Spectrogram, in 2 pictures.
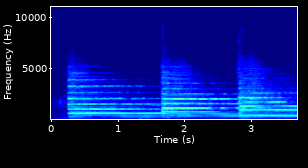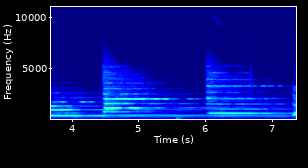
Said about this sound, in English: That's very appropriate because that's the town clock at Coolidge Corner, Brookline.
